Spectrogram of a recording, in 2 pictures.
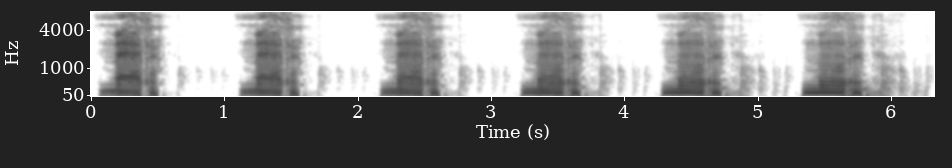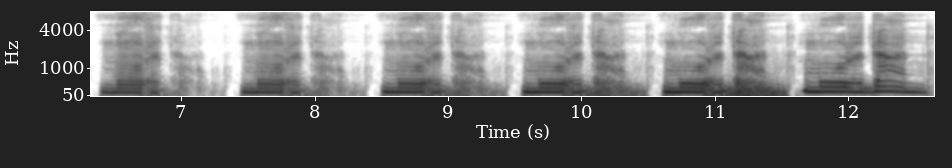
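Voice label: Proto-Indo-European mer to Persian mordan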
